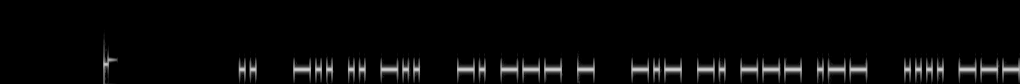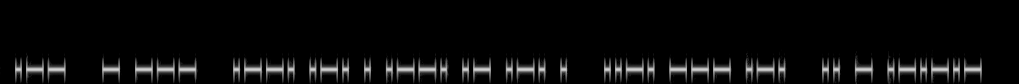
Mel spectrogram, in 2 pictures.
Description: Morse code, heard as a keyed tone, about 22 wpm, 700 Hz. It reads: I DID NOT KNOW HOW TO PREPARE FOR IT.
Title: Sentences from Top 1000 Words - Review Part 6 - 22wpm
